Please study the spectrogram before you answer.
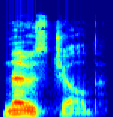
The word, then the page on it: nose job: British English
